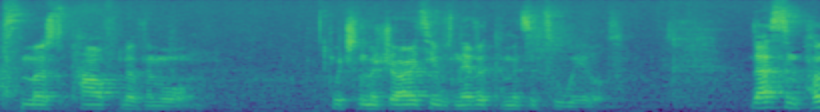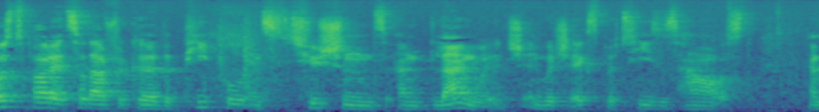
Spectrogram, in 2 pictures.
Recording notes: Annual lecture held on 11th June 2010, Nissan Lecture Theatre, St Antony's College, Oxford University.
